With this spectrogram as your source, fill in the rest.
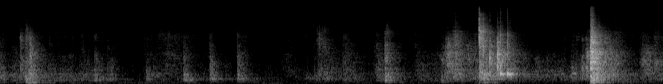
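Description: A foosball ball clacks sharply against plastic players and the table walls.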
